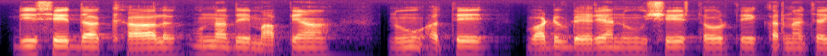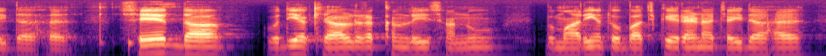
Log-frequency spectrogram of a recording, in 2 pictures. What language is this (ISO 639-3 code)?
pan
